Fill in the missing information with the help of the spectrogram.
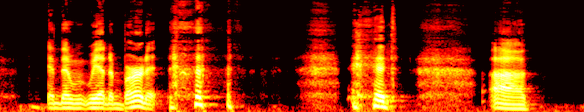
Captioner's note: laughs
